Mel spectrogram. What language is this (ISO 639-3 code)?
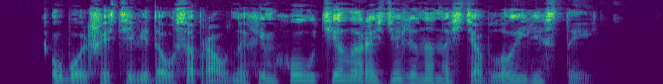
bel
